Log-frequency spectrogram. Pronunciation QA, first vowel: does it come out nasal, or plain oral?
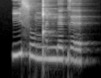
oral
